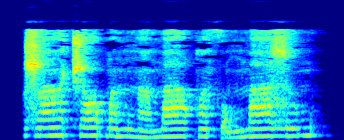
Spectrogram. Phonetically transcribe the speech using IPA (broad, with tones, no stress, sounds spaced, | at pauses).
ʐ ãː˦˥ ɐ̯ t͡ʃ ʌː˦˥ ɓ ɐ̃˦˥ m ŋ ã˧˩˧ m aː˦˥ ɐ̯ qʷ ɐ̃˦˥ θ o̰˧˩˧ ŋ m aː˦˥ ɮ ɯ˦˥ m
